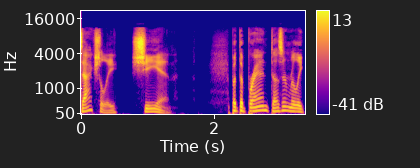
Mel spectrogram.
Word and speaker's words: SHEIN: Shine didn't just join this culture.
